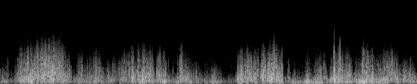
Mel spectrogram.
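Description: Wind buffeting the microphone in irregular gusts, with short dips between them.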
